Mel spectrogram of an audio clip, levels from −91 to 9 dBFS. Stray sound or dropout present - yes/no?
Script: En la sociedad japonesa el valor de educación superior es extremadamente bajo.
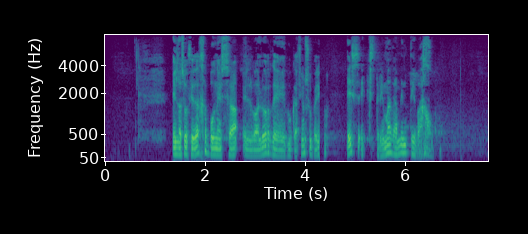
yes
